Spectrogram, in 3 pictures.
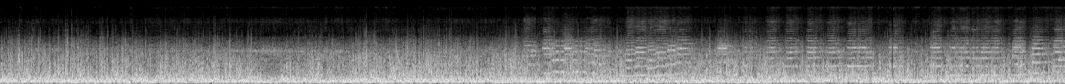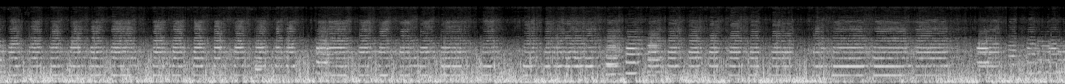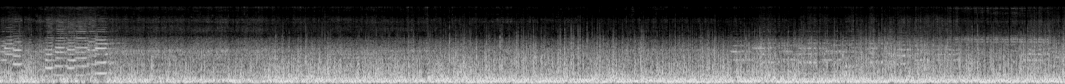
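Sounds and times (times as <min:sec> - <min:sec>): road noise: 0:00.0 - 0:31.9
truck engine: 0:00.0 - 0:31.9
multi-tone truck horn tune: 0:04.6 - 0:23.2, 0:28.3 - 0:31.9.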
